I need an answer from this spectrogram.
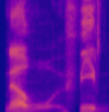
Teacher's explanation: Ra mati sebelum dia berbaris bawah. Tentu sekali kita sebut dengan ra yang nipis.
